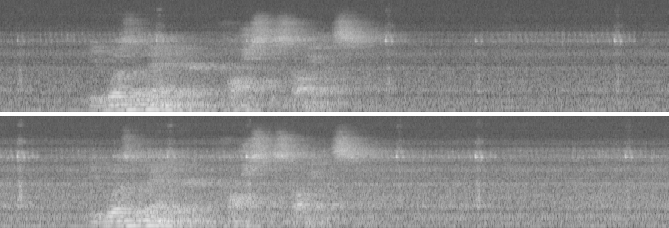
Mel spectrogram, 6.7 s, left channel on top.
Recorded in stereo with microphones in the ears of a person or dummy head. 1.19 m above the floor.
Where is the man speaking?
15° right (ahead or behind), 2.5 m.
